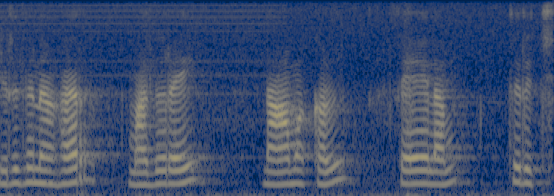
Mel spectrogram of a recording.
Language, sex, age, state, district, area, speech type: Tamil, female, 45-60, Tamil Nadu, Erode, rural, spontaneous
